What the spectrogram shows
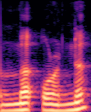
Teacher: You make it somehow more nasal. You make it into a muh or a nuh sound. And that you basically you find that with the accusative case in Old Irish grammar and that's because basically the sound the word that preceded it used to end in some sort of nasal ending. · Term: nasalize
